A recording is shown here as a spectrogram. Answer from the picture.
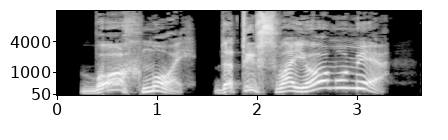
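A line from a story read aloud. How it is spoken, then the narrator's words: Roar. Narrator (Russian): взревел Эрб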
